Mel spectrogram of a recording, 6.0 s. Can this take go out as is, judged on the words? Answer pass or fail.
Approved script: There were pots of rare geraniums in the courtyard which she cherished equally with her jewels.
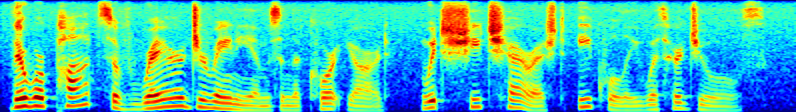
pass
